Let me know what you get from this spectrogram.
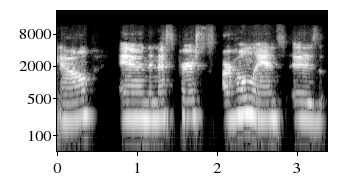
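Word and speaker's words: Nez Perce: the relationship between the tribes and how to pronounce all of them yeah so the tribes are umatilla cayuse and nest purse um currently right now they're kind of like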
